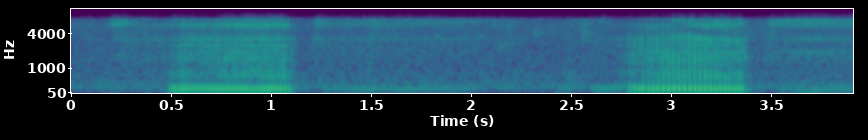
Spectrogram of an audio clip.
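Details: Thor, a sleeping pit bull puppy, snores indoors: two low, rasping, harmonic snores about two seconds apart, each lasting roughly half a second, with quiet breathing between.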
